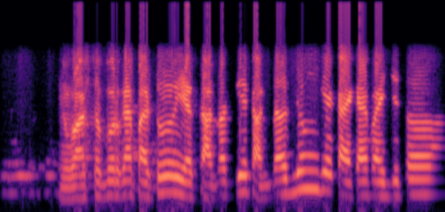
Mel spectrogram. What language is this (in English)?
Marathi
